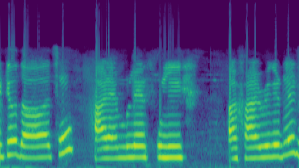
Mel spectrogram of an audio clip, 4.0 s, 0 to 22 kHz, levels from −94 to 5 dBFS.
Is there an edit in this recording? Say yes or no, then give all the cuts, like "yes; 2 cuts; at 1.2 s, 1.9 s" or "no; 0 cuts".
no; 0 cuts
